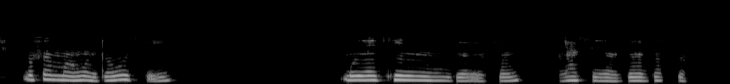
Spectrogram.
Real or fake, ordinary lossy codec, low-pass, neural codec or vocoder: real; none; 3.6 kHz; none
